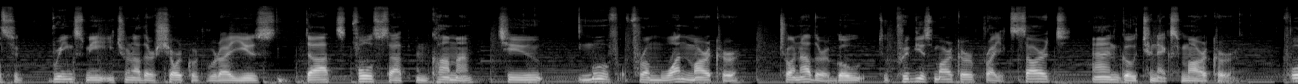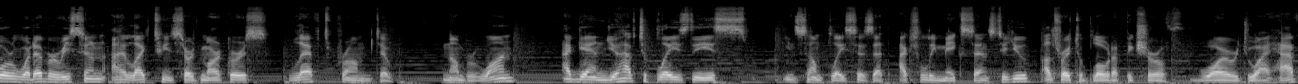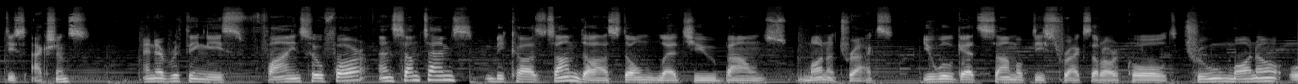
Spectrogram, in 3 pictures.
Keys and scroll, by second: 2.6 space, 3.3 ,, 5.7 ,, 10.7 ., 12.8 typing.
